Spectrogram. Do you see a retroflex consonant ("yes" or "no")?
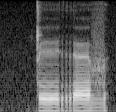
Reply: yes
